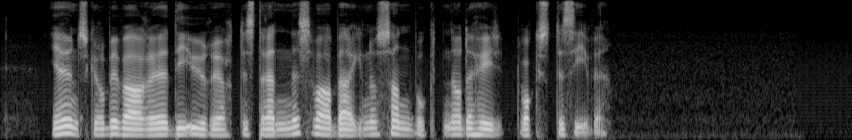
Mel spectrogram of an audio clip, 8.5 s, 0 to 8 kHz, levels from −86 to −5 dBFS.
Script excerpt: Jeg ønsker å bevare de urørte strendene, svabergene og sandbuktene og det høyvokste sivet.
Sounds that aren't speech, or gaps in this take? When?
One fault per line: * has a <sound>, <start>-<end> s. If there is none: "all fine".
all fine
